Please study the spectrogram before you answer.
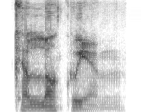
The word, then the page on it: Colloquium: British English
